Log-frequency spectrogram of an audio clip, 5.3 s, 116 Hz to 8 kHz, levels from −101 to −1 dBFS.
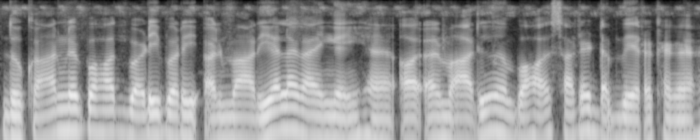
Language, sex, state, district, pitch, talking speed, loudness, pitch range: Hindi, male, Jharkhand, Garhwa, 120 Hz, 205 wpm, -15 LUFS, 115-135 Hz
